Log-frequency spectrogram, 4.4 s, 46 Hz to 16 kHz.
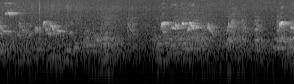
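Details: Red-whiskered bulbul used as a lure bird for trapping, recorded 1 November 2017: short bursts of bright warbling, chirpy phrases at intervals, faint background murmur between phrases.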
